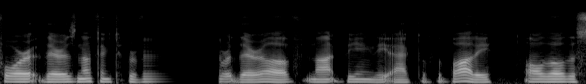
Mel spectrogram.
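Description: From 1.44 s to 2.20 s the speech stops and is replaced by a continuation of the last sound: a buzzy tail that decays over the first few tenths of a second, leaving about 0.38 s of silence before speech resumes with roughly 0.75 s of material simply gone. This is most likely a long network dropout, where the receiver conceals missing packets until it gives up and mutes. The Opus call path's top end stops near 12 kHz.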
